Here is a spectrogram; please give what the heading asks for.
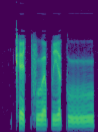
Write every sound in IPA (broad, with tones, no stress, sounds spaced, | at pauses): kʰ e˥˨ t̚ f u˧ ə̯ p i˧˥ ə̯ k uː˩˧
